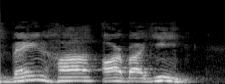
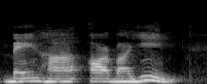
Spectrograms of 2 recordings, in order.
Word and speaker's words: Bein Ha-Arbayim: The Hebrew is Bein Ha-Arbayim. Now that is spelled as three Hebrew words, B-E-Y-N, and then H-A, and then A-R-B-A-Y-I-M, Bein Ha-Arbayim.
